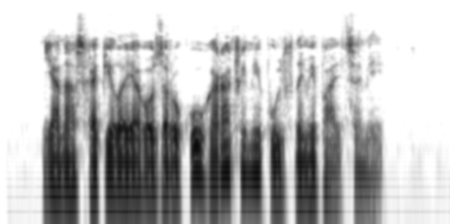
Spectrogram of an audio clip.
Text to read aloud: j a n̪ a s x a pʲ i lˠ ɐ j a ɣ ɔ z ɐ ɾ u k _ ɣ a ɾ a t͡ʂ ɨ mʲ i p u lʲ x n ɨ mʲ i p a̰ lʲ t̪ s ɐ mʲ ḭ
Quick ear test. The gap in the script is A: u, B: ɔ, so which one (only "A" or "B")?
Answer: A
